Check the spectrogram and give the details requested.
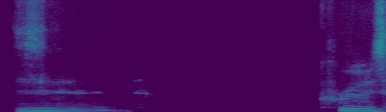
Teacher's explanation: that s in Cruz is making its vibrating sound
